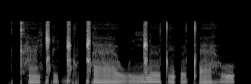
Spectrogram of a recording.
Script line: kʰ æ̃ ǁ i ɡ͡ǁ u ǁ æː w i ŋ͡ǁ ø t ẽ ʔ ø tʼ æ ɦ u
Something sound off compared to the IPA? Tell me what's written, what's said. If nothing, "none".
none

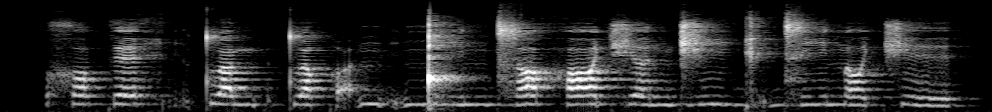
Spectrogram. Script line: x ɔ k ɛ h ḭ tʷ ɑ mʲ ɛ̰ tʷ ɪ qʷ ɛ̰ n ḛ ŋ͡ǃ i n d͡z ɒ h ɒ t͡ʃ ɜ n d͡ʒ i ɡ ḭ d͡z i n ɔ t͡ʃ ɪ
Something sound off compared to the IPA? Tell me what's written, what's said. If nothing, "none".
ḛ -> ḭ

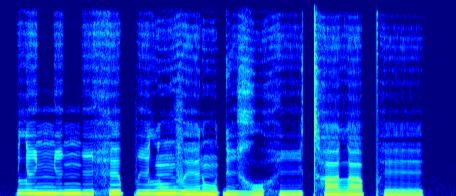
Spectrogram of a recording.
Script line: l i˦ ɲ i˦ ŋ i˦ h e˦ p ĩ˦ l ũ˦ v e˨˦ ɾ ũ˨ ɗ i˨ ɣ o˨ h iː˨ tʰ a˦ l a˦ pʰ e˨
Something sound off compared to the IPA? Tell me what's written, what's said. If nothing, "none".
ĩ˦ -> i˦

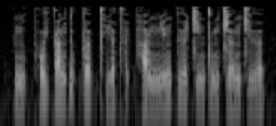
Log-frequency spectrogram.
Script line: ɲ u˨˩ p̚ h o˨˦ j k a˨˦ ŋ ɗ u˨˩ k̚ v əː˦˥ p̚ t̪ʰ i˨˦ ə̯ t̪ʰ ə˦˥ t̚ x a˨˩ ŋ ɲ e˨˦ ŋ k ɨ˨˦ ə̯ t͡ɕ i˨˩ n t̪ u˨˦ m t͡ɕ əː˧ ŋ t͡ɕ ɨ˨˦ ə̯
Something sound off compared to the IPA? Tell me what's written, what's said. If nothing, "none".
x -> h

